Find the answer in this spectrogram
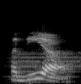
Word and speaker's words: Khadija: Yes, Khadija? you do. Yes, you do. Right. In Poland, Polish, the letter J is pronounced as a Y. So Khadija would be said Hadia. something like Khadia.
